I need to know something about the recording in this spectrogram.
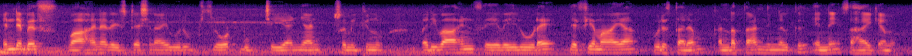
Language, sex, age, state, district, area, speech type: Malayalam, male, 30-45, Kerala, Wayanad, rural, read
